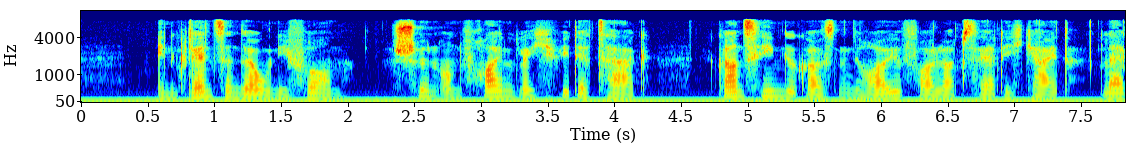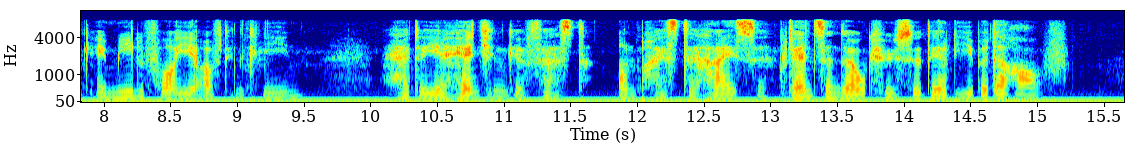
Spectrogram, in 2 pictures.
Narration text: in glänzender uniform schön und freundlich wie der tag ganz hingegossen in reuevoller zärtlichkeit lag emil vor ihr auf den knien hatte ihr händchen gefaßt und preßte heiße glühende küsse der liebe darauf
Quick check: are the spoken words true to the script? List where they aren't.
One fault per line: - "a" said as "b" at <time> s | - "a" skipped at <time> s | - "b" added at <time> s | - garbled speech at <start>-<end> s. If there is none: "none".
- "glühende" said as "glänzender" at 13.1 s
